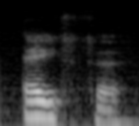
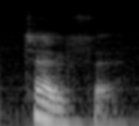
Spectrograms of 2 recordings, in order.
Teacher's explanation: an alveolar sound becomes plus dental in the context where it is found before a plus dental sound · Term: dentalization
